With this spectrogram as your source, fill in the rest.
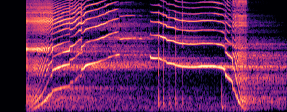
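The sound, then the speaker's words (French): A door creaks open by itself, slowly, in one long, drawn-out squeal that rises in pitch, wavers with a few stuttering groans, then slides back down and fades. No one speaks. “La porte s'ouvre d'elle-même dans un grincement terrifiant.”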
